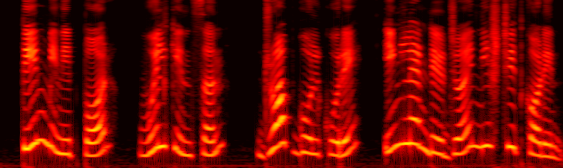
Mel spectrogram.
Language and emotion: Bengali, neutral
